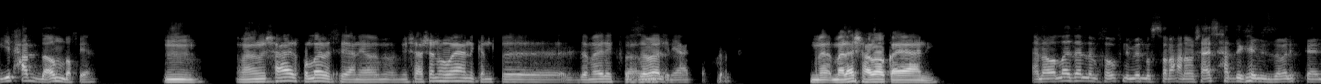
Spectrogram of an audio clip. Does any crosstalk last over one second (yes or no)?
no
